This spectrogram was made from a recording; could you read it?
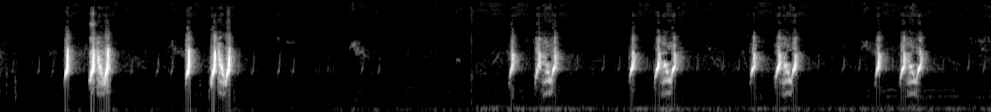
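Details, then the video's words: Common quail (batair) singing in early morning in Pakistan: short, sharp, buzzy notes in pairs and triplets, each group repeated roughly once a second, with a faint low hum behind. "Batair Ki naye Awazay| New Common Quail sounds| Batair Ki Awaz | Quail singing early morning in pak"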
